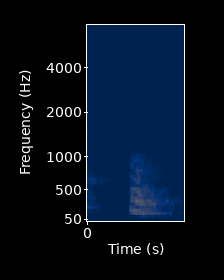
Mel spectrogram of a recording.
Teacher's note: उ का उच्चारण किया तो होठों की आकृति कैसे होती है? गोल होती है। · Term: वृत्ताकार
